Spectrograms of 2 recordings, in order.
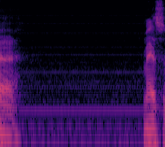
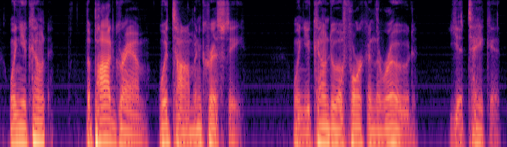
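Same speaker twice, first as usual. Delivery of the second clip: low, punchy promo read; low-pitched radio imaging voice; radio announcer; 11 semitones lower, 7 dB louder than usual. Acted. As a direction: deliver it like a station liner. Records promo liners in announcer voice.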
